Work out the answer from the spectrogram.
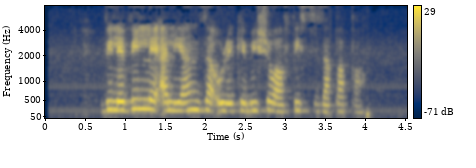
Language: Swahili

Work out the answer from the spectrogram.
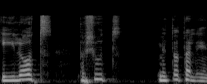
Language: Hebrew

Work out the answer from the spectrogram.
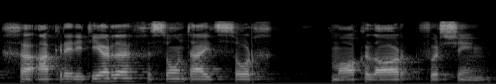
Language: Afrikaans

